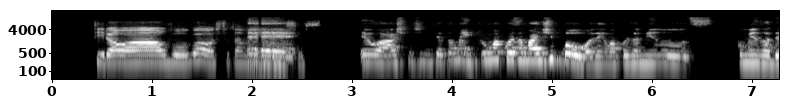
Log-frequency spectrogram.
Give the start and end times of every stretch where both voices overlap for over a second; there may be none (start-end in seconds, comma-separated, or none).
none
